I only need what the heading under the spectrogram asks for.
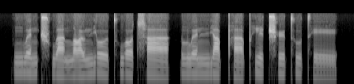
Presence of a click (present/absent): absent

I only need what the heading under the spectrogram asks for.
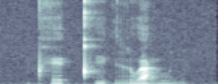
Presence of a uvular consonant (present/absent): absent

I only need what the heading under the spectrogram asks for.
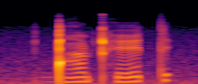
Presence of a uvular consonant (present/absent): absent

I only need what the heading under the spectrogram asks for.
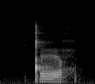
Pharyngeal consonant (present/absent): present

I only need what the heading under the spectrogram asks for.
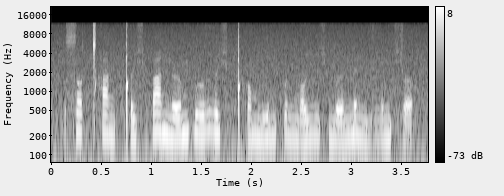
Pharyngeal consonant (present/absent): absent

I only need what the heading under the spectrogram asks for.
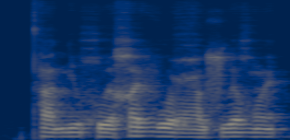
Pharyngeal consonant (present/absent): present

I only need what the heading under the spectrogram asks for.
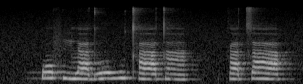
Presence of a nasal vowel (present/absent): present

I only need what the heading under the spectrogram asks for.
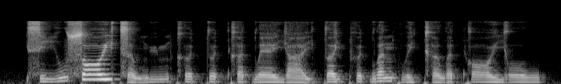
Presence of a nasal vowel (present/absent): absent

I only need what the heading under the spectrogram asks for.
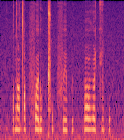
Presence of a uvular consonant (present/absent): absent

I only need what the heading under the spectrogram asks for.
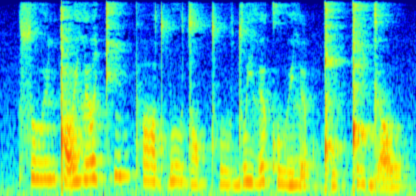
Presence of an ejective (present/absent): present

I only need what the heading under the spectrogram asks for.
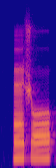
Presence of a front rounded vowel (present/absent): absent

